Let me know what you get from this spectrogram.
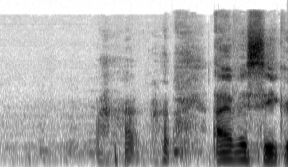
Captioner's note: audience laughing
